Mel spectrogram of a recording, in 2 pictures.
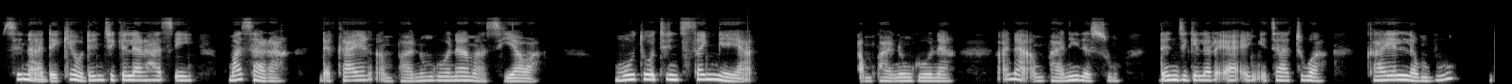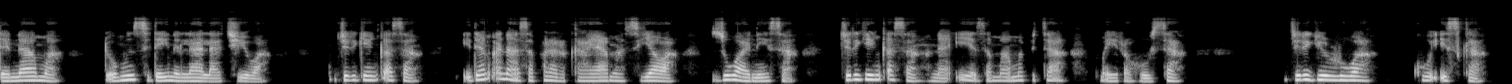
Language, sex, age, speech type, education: Hausa, female, 30-45, spontaneous, secondary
